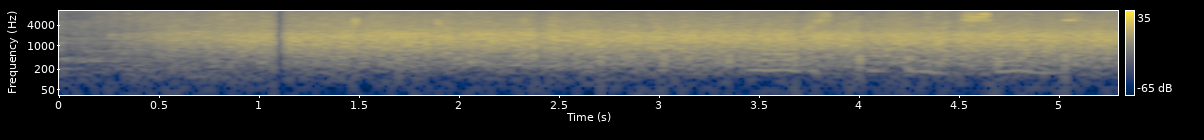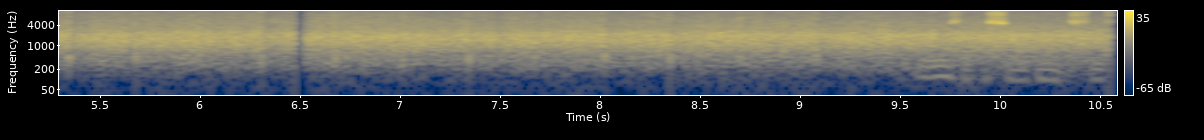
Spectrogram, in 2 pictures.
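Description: A large audience applauds in a dense, steady roar of clapping that stays loud and unbroken for about ten seconds, with only two momentary dips in the sound.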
